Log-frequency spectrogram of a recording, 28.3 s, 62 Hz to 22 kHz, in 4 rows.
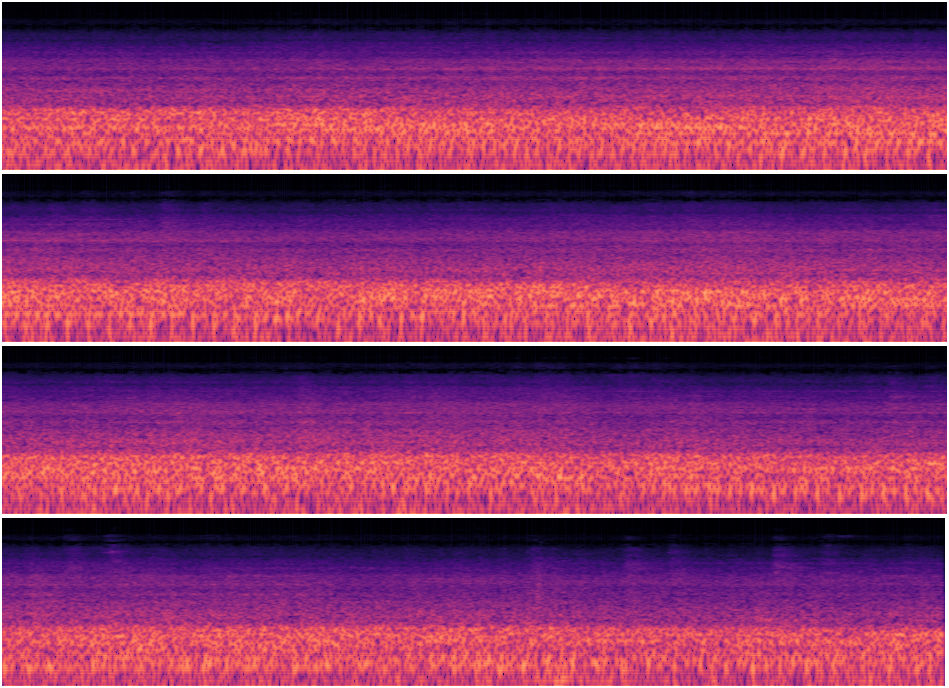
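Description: Inside an R188 subway car in motion: a steady rumble of the wheels and running gear on the rails, with a few faint clicks in the second half.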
